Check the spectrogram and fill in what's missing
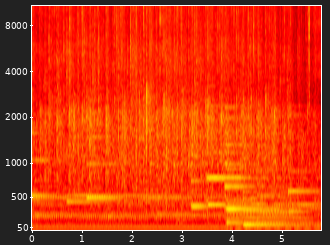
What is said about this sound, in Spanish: Te invito. No ponemos en pie. Démosle fuerte ese aplauso al Señor una vez más.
